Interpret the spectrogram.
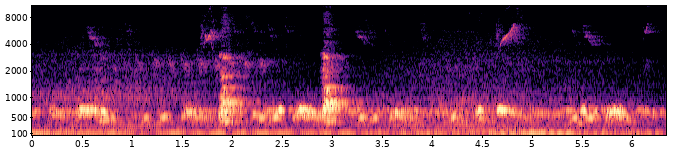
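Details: Adult spotted doves from Malaysia and Thailand, 16 March 2022, cooing together in overlapping low phrases; two sharp knocks break in near the middle, and faint high chirps drift over the top.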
